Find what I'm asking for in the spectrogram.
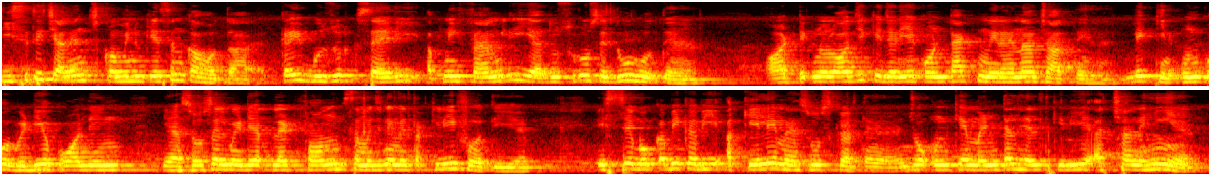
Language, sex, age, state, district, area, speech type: Urdu, male, 18-30, Bihar, Darbhanga, rural, spontaneous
